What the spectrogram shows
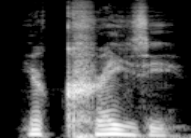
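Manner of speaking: scornful, sneering tone. Narrator reads a character's line to the laughing Prosathian, sneering. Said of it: "Ravania sneered at the Prosathian".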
